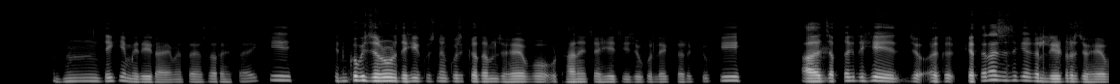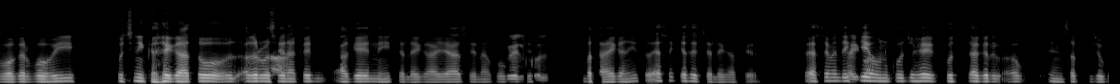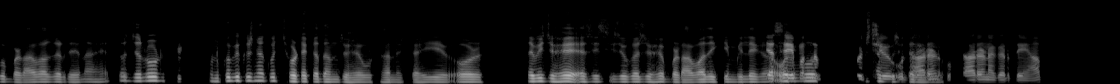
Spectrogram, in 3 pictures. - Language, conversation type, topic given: Hindi, podcast, त्योहारों को अधिक पर्यावरण-अनुकूल कैसे बनाया जा सकता है?
- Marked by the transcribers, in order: in English: "लीडर"; laughing while speaking: "करेगा"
